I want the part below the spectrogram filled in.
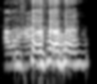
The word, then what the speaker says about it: Alejandro: Alejandro.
